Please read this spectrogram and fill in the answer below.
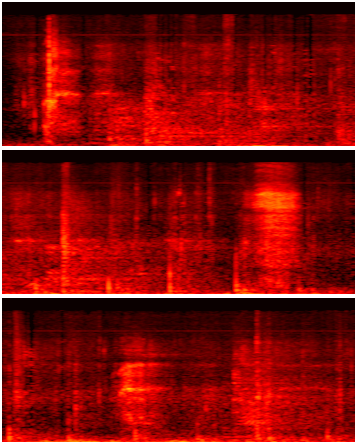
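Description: Footsteps scuffing and crunching over a debris-strewn floor, irregular knocks and scrapes among handling noise from a camera carried on the move. Faint voices sit underneath.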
